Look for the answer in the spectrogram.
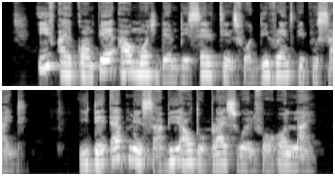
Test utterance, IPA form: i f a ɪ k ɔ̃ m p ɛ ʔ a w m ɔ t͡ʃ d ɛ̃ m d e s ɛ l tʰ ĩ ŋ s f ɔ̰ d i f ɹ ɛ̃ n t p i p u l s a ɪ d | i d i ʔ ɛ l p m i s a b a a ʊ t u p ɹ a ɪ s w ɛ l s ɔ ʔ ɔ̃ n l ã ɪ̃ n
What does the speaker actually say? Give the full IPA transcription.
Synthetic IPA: i f a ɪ k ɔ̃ m p ɛ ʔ a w m ɔ t͡ʃ d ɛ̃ m d e s ɛ l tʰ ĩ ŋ s f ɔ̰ d i f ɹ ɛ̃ n t p i p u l s a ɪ d | i d e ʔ ɛ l p m i s a b i a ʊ t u p ɹ a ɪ s w ɛ l f ɔ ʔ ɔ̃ n l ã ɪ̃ n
